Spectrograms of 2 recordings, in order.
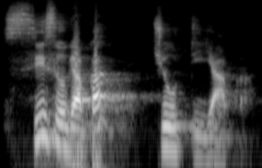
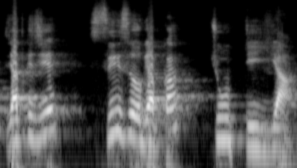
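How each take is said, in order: First: Slow and deliberate, spelling out Chutia for memory; slow, emphatic teacher repetition; slow drilled repeat. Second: Said in the usual way. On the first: Shown as a demonstration. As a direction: drill the line slowly so it sticks. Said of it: "teacher repeats mnemonic slowly". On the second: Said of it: "teacher repeats mnemonic line".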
